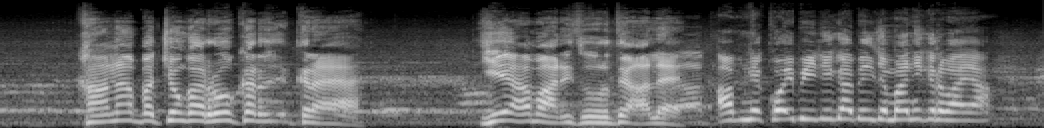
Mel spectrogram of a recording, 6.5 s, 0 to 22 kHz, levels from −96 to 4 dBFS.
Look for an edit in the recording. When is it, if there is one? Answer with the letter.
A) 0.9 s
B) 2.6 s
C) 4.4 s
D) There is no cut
C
